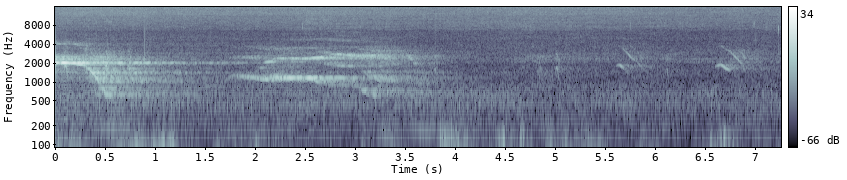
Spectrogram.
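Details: Elk bugling in the White Mountains of Arizona during the rut: a high whistle that falls and glides, followed by quieter short squeals and low grunts against background rustle.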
